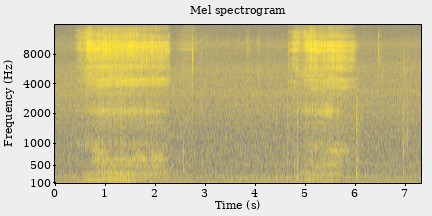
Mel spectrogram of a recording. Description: My brother has a snoring problem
